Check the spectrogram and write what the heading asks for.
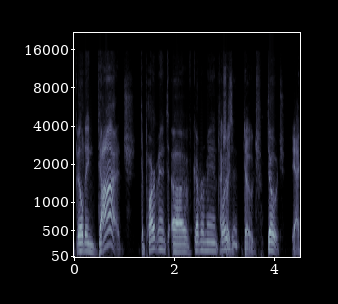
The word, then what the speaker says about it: Doge: Dodge Department of government Doge Doge yeah doge is how you pronounce it because it's a meme yeah it is a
